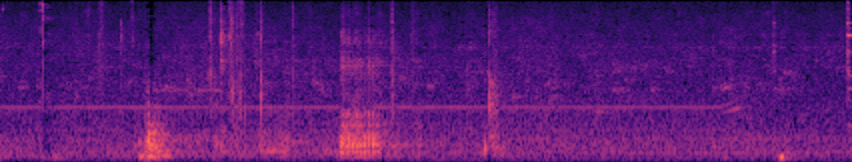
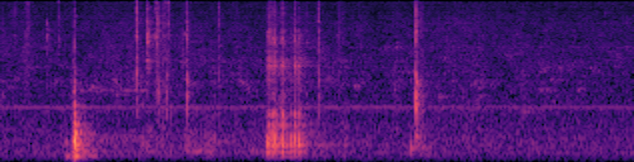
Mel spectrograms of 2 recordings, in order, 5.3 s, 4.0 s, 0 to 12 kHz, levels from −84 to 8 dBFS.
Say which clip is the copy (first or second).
second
